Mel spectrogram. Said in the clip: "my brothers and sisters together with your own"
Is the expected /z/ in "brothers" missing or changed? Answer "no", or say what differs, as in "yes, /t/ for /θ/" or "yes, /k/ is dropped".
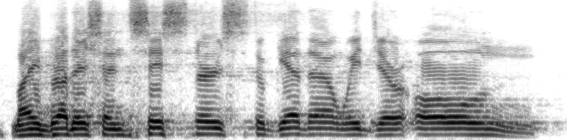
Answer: yes, /s/ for /z/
